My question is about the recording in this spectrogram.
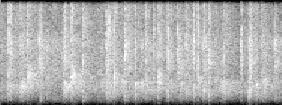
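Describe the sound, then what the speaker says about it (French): Dense, loud applause from an audience at a broadcast event, a steady wash of many hands clapping continuously without pause. "on l'applaudit encore très très très fort"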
